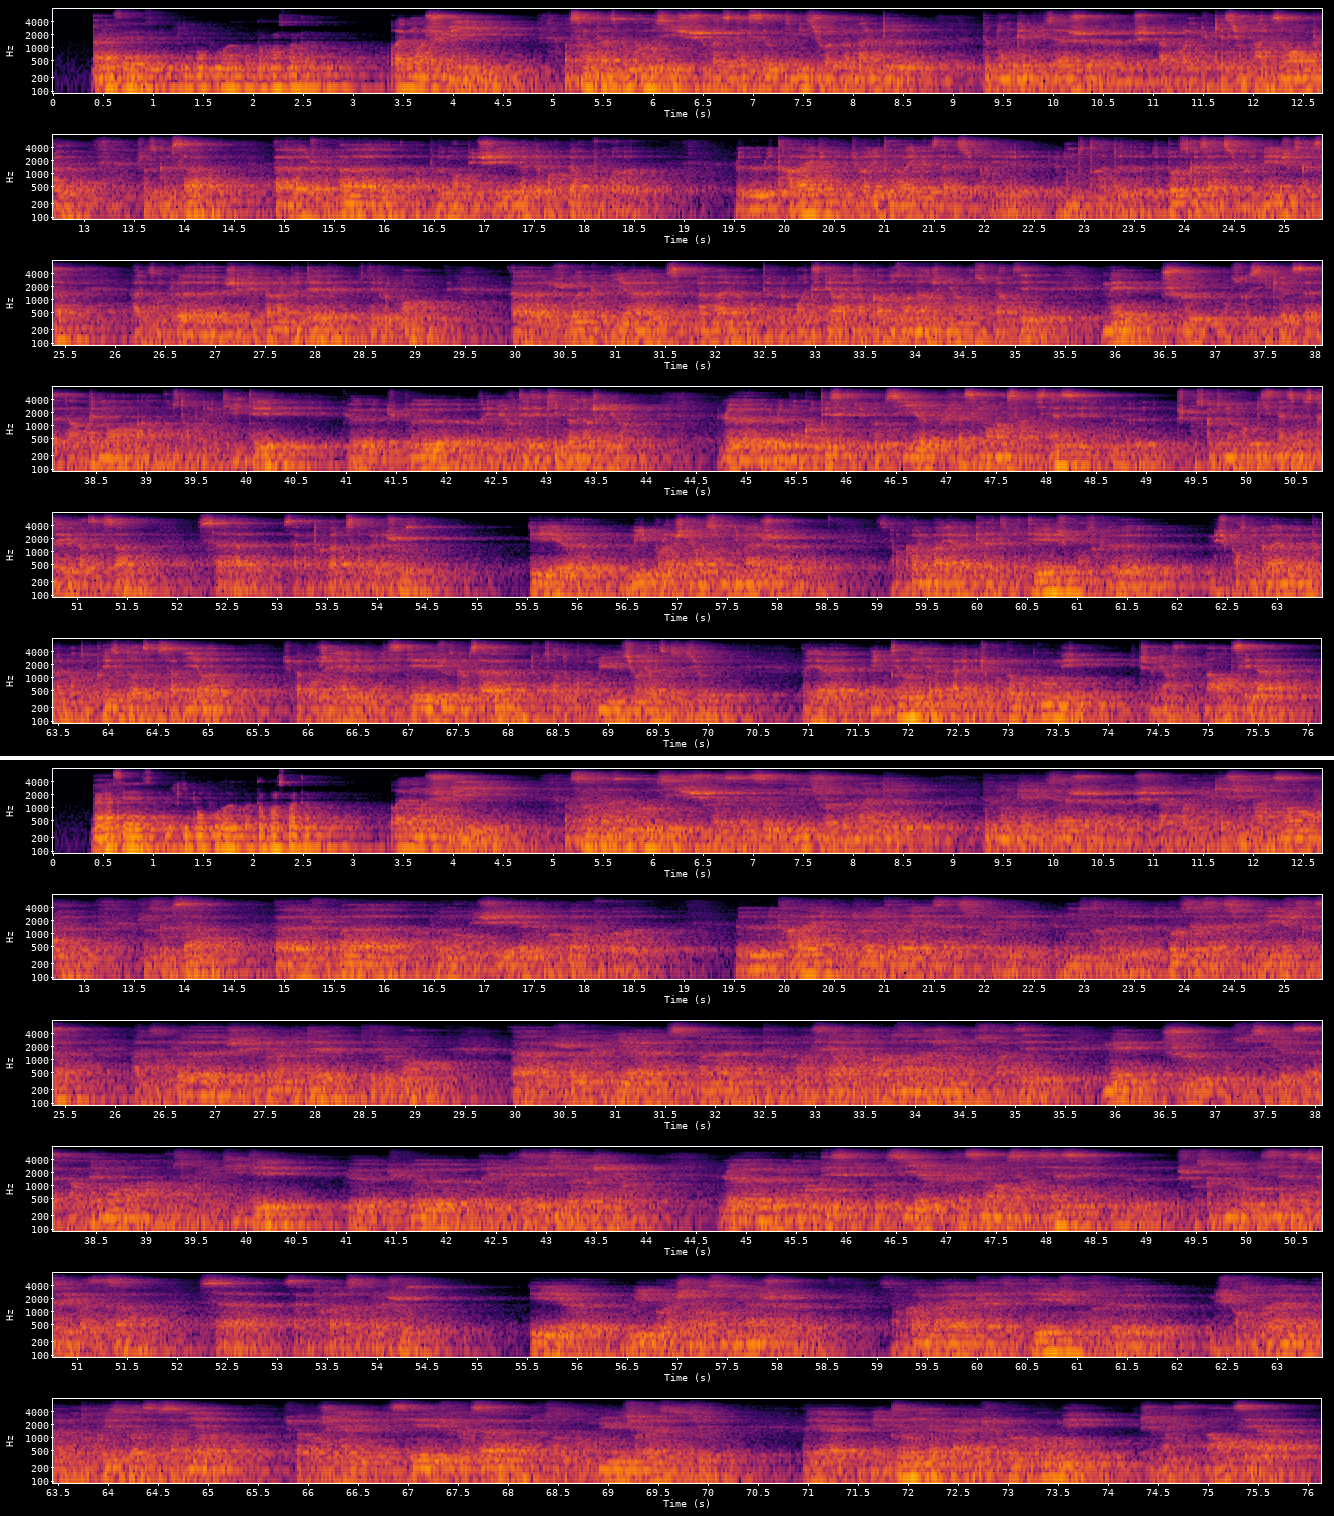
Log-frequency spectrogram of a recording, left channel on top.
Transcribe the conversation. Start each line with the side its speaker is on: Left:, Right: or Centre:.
Right: Ben
Left: Ouais.
Right: là, c'est c'est plus flippant pour eux, quoi. T'en penses quoi, toi?
Left: Ouais, moi je suis. Moi, ça m'intéresse beaucoup aussi. Je reste assez optimiste. Je vois pas mal de, de bons cas d'usage, euh, je sais pas, pour l'éducation, par exemple, euh, choses comme ça. Euh, je peux pas euh, un peu m'empêcher euh, d'avoir peur pour euh, le, le travail, tu vois, tu vois, les travails que ça a supprimé, le nombre de, tra- de, de postes que ça va supprimer, choses comme ça. Par exemple, euh, j'ai fait pas mal de dev, de développement. Euh, je vois que l'IA hallucine pas mal en développement, etc., qu'il y a encore besoin d'ingénieurs pour superviser. Mais je pense aussi que ça t'as tellement un boost en productivité que tu peux euh, réduire tes équipes euh, d'ingénieurs. Le, le bon côté, c'est que tu peux aussi euh, plus facilement lancer un business et du coup, de- je pense que de nouveaux business vont se créer grâce à ça. Ça, ça contrebalance un peu la chose. Et, euh, et oui, pour la génération d'images, euh, c'est encore une barrière à la créativité. Je pense que, mais je pense que quand même, pas mal d'entreprises voudraient s'en servir euh, je sais pas, pour générer des publicités, des choses comme ça, euh, toutes sortes de contenus euh, sur les réseaux sociaux. Euh, Il y a, il y a une théorie à, à laquelle je crois pas beaucoup, mais, mais que j'aime bien, je trouve marrante, c'est la,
